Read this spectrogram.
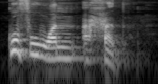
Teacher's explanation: But still we do idhar here, like kufuwan ahad. No elongation of noon in this tanween. Just the natural gunnah that is present in noon.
